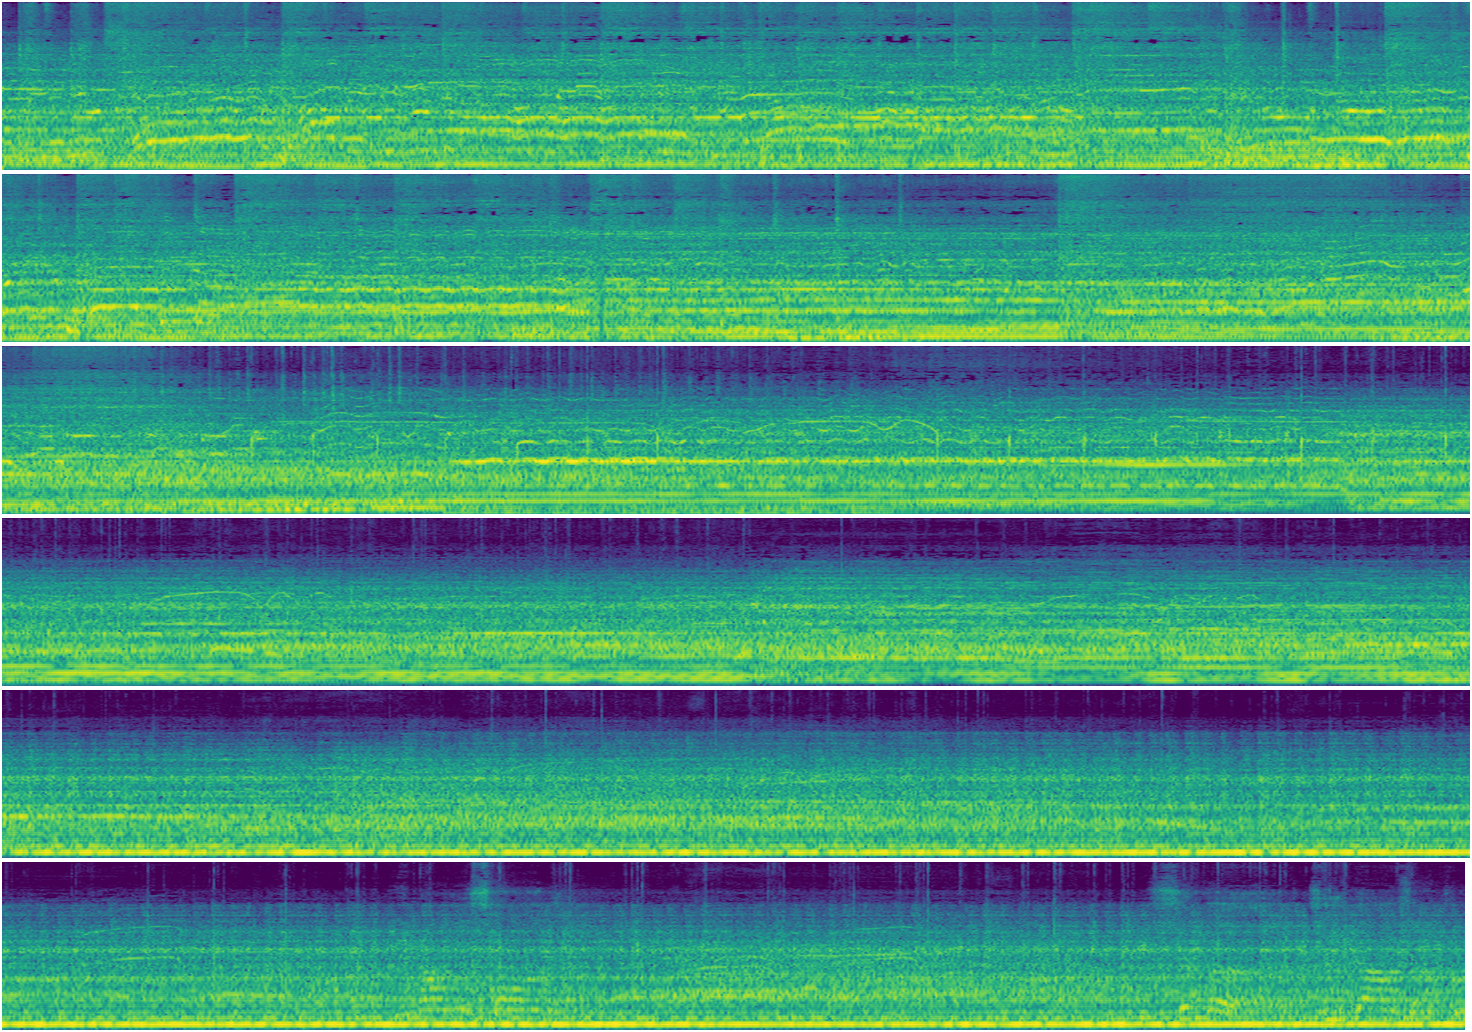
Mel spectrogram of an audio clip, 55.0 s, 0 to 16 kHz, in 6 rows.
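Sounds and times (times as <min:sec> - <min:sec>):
live rock concert music: 0:00.0 - 0:55.0.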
